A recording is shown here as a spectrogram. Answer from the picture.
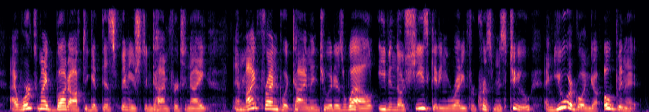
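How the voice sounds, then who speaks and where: Putting on a raspy character voice, a woman of medium pitch speaks at a fairly quick pace in a serious tone with very wide pitch swings. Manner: serious, firm.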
